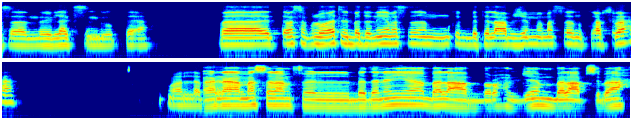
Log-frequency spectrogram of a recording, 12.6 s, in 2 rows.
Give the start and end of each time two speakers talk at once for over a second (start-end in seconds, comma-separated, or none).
none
